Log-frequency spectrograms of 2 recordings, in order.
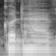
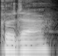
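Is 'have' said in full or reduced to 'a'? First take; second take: full; reduced. First: The word 'have' is said in full. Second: The word 'have' shrinks to a weak 'a'.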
